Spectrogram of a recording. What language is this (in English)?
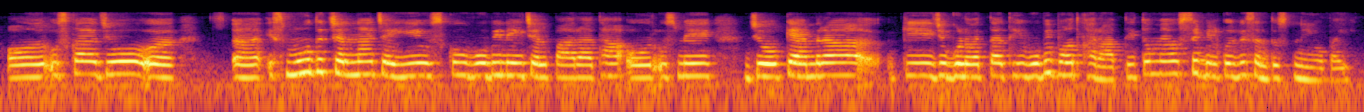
Hindi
